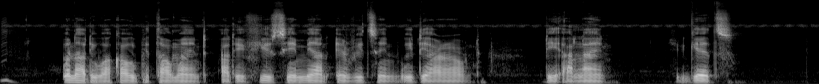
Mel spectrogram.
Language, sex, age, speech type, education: Nigerian Pidgin, male, 15-29, spontaneous, tertiary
